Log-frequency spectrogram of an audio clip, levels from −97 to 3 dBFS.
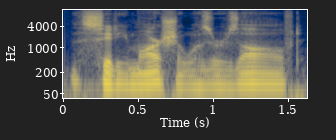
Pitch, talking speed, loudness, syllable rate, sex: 85 Hz, 185 wpm, -17 LUFS, 5.7 syllables/s, male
